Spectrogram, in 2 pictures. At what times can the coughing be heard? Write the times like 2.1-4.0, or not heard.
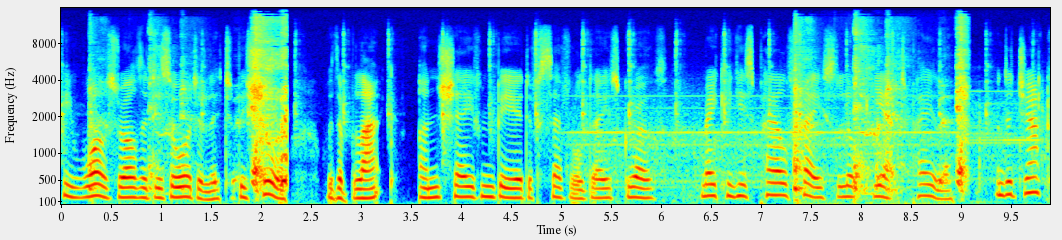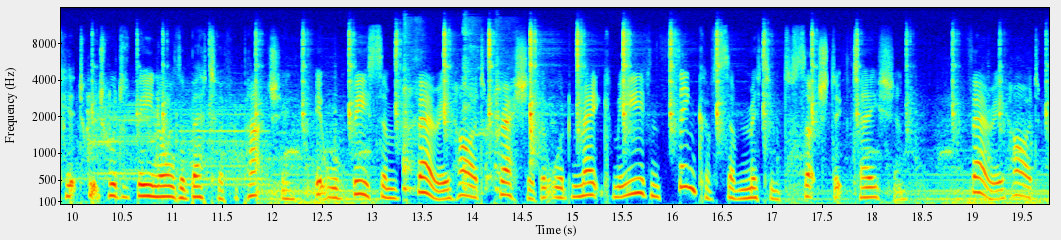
0.2-2.3, 7.3-9.1, 13.3-14.8.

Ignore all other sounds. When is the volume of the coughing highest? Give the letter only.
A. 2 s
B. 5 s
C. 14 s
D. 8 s
A.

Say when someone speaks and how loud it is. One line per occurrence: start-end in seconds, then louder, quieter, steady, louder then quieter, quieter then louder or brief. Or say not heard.
0.0-18.4 quieter
19.0-19.7 brief.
